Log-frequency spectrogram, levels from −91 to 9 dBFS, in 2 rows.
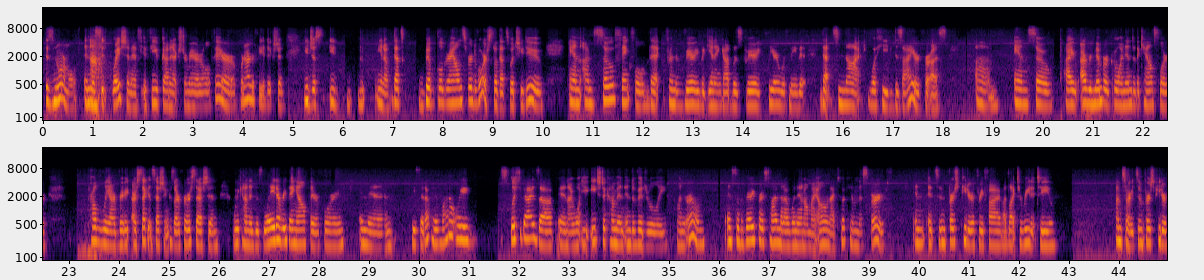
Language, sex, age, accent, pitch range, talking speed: English, female, 30-49, American, 180-205 Hz, 195 wpm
